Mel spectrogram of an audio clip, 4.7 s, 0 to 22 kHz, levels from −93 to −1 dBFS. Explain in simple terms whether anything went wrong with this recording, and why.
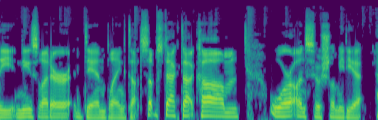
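Overdone noise removal is the problem, and it runs through the whole recording. A noise reduction tool was set too strong, so it shuts individual frequency bands down or off whenever they come close to what it takes for background noise. The background drops away, but what remains breaks into twinkling, warbling specks, and the quieter parts of the speech are cut along with the noise.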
